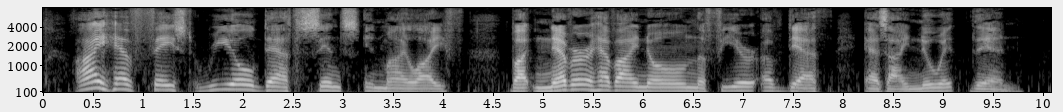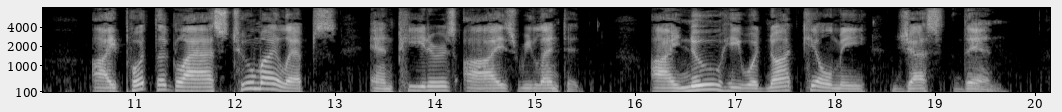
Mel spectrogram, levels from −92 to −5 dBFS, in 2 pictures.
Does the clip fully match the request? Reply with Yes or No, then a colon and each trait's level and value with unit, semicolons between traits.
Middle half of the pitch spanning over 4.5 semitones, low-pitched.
Yes: average, 5.0 semitones; low, 125 Hz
